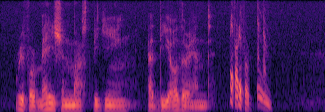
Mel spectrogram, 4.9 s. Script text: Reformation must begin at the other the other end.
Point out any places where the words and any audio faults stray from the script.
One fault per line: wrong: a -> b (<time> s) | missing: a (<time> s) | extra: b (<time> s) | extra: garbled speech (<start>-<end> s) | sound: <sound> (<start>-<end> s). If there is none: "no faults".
missing: the other (2.8 s)
sound: chirp (3.4-4.1 s)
